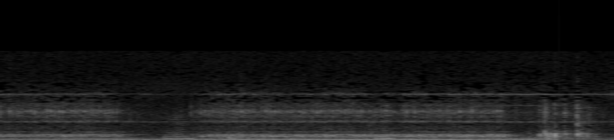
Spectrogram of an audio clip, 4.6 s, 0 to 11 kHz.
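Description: A telephone bell rings at 5 o'clock in the morning, rousing Clark Kent from bed, in one long, steady, buzzing trill that holds for several seconds at an even loudness, with no voices over it.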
